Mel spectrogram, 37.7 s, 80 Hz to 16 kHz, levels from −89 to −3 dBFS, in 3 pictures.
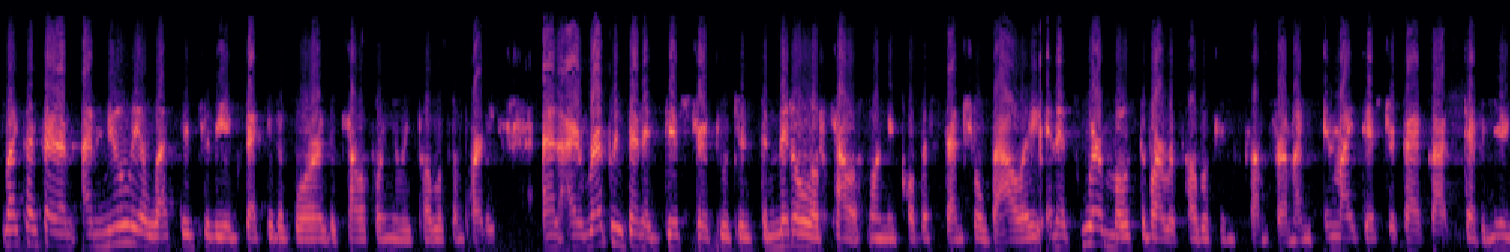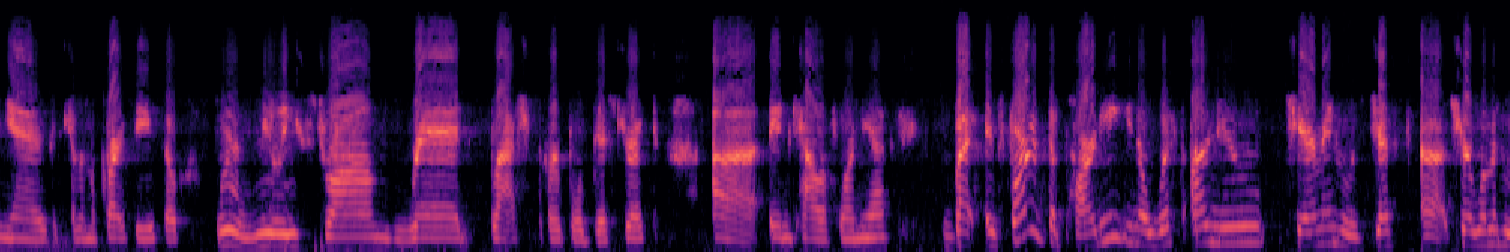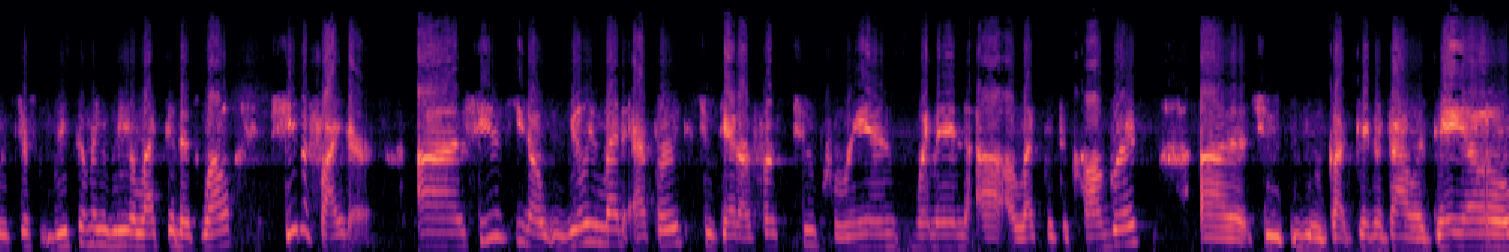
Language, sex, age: English, female, 30-49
